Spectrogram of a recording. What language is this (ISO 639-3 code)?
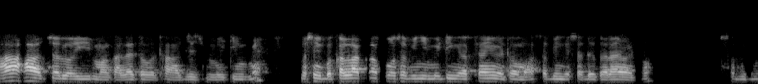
snd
